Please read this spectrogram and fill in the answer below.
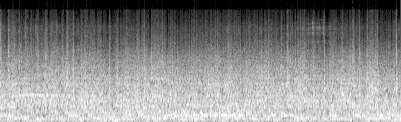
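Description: Music with drumming and percussion, playing loudly and steadily throughout.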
